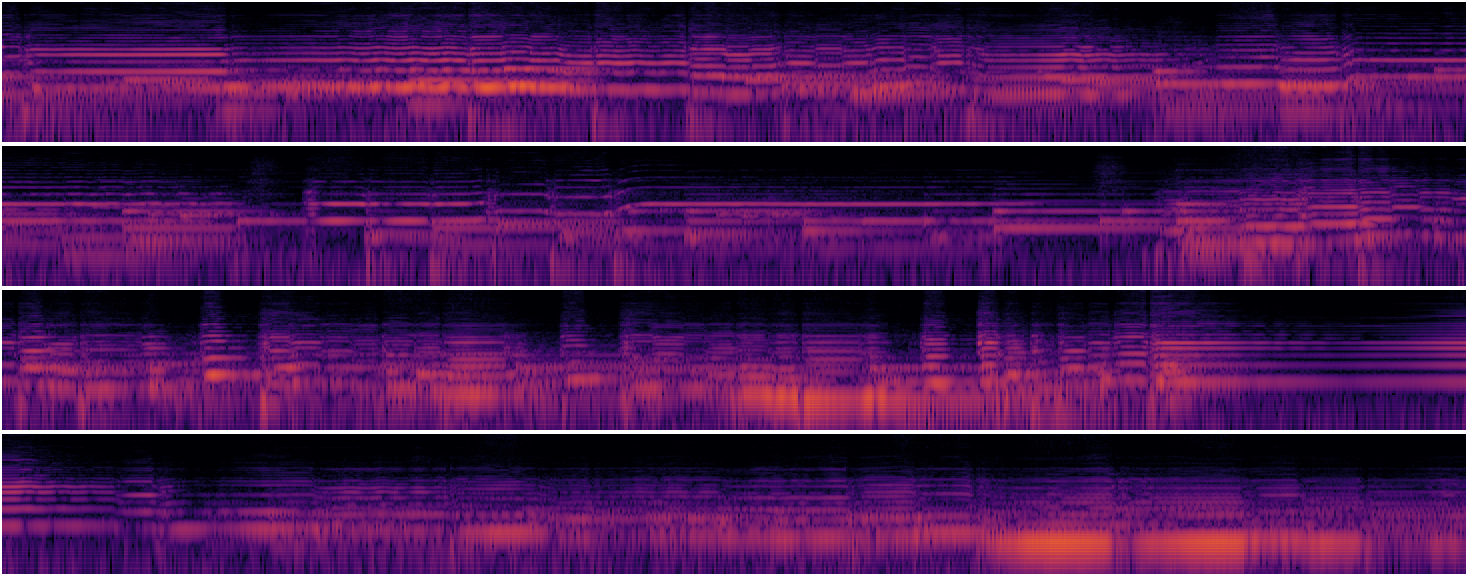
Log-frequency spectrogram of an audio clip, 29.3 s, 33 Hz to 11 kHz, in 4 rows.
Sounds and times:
Cello: 0:00.0 - 0:29.2.

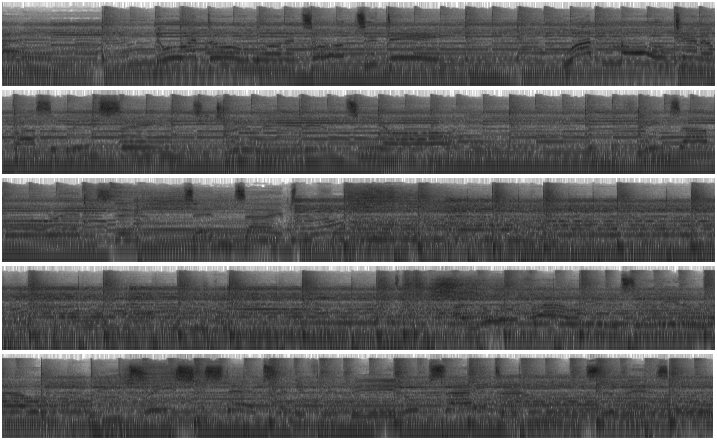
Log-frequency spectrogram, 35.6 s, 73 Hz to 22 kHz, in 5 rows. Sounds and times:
Music: 0:00.0 - 0:35.6.

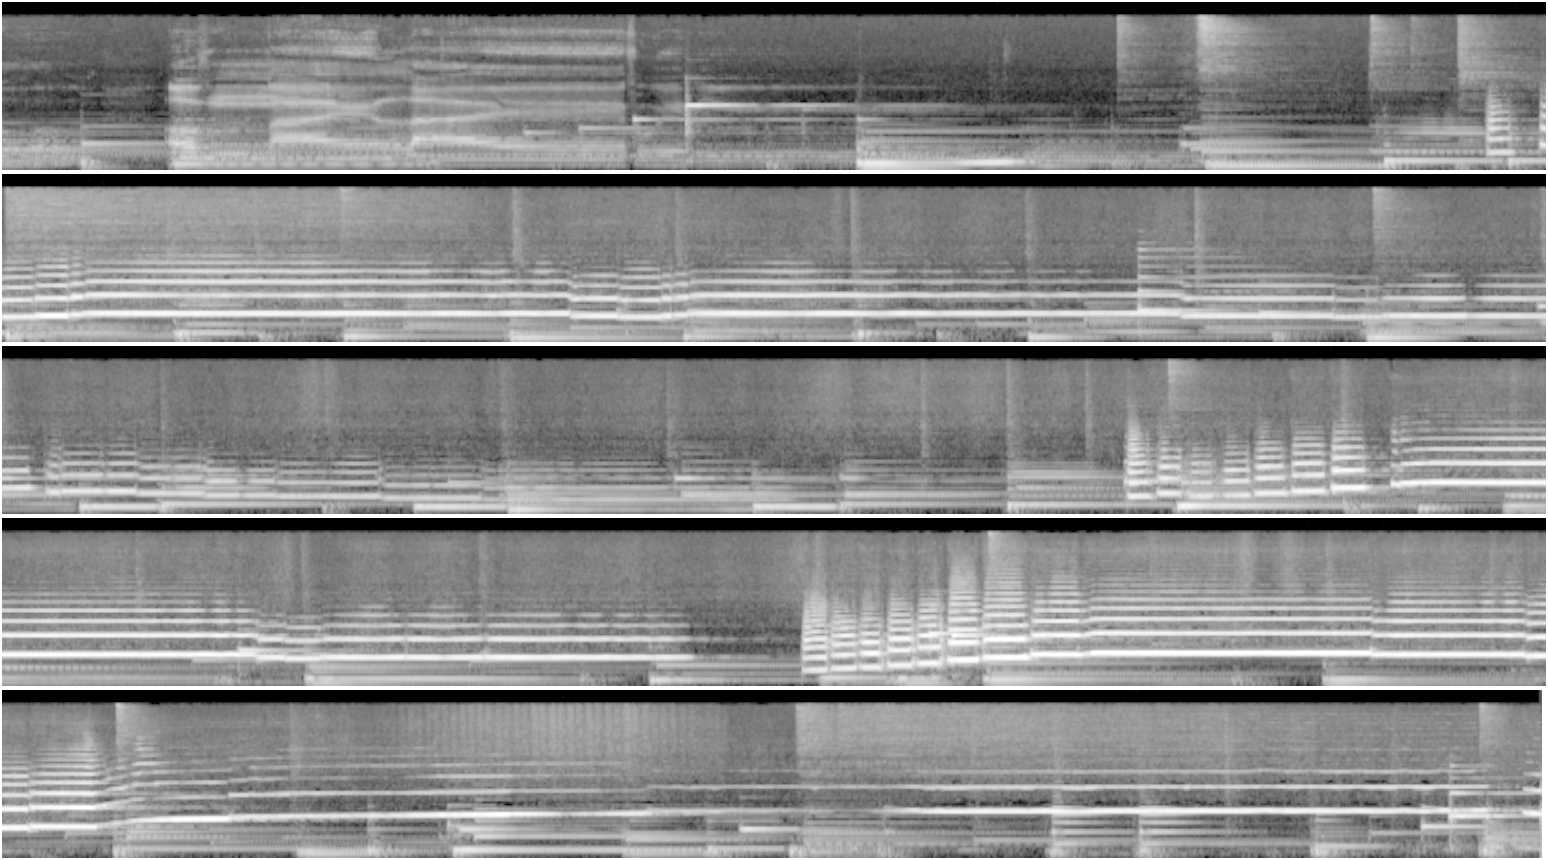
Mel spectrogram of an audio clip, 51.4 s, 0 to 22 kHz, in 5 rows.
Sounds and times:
Trumpet: 0:00.0 - 0:04.8, 0:07.4 - 0:51.4.

